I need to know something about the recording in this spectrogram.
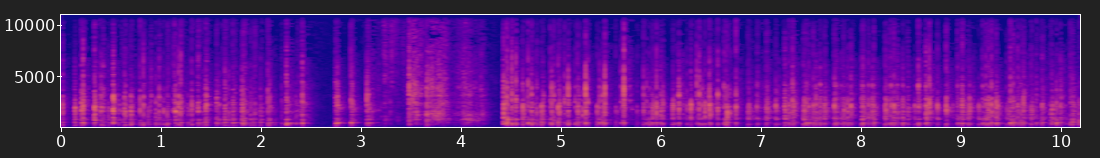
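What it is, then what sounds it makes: Cardboard box tapped and scratched. Fingernails rapidly tap and scratch the plain cardboard side of a small, hollow cardboard box with a pink plastic rhinestone strip, turned over. The dense, hollow clicks ring around the mids and stop briefly near the 2.5-second mark. A quieter, sparser stretch follows, then the fast tapping picks back up at full force until the end.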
